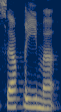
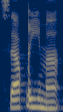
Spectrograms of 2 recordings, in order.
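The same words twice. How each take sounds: Both takes have the same delivery.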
